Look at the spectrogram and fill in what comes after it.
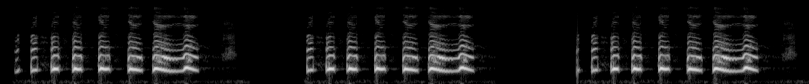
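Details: An Arctic fox in Russia gives bursts of quick, sharp yelps ending in a longer, wavering cry.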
